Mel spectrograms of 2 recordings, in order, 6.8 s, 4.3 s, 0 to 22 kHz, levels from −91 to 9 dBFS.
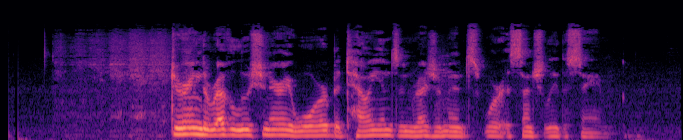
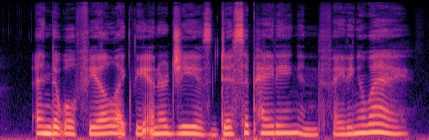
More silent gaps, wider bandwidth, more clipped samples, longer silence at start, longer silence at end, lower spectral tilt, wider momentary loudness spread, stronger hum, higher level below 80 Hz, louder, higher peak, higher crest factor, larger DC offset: neither; second, 11 kHz vs over 20 kHz; neither; first, 1.1 s vs 0.35 s; first, 0.8 s vs 0.2 s; about the same, -6 dB/octave vs -5.5 dB/octave; first, 22 LU vs 6 LU; neither; second, -60 dBFS vs -40 dBFS; second, -21 LUFS vs -14 LUFS; second, -4 dBFS vs 0 dBFS; about the same, 18 dB vs 14 dB; neither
